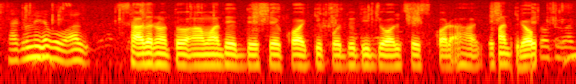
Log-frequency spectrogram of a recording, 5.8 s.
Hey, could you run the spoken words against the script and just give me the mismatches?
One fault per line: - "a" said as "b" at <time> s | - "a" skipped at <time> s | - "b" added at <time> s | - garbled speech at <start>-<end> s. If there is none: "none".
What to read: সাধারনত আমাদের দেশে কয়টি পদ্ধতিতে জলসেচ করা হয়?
- garbled speech at 4.9-5.4 s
